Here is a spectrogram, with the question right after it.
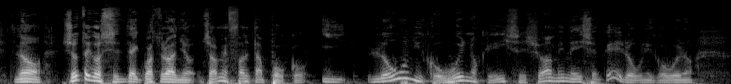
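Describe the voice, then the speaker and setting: Heard in a very clean recording with a silent background, a man speaks at a moderate pace with hardly any pauses. His medium-pitched voice is dark, mellow and somewhat breathy, with lively intonation. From Italy (Bari). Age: 60s. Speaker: sports journalist. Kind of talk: radio interview. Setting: radio studio.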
